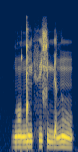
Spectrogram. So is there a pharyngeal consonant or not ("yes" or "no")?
no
